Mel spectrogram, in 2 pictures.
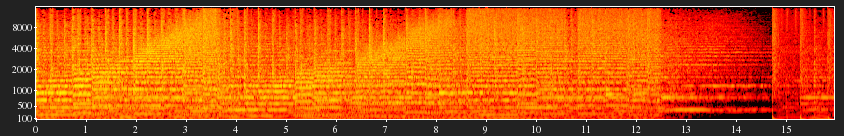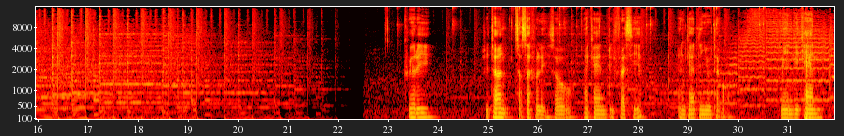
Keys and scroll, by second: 0.0-2.4 typing, 3.8 BackSpace, 4.0 ctrl+v, 11.2 BackSpace, 12.5 Delete, 15.6 ctrl+c, 16.3 ctrl+v, 19.9 ctrl+c.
